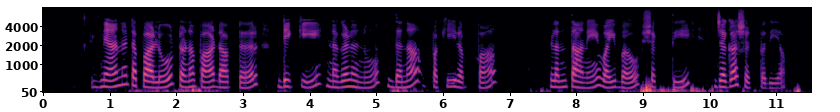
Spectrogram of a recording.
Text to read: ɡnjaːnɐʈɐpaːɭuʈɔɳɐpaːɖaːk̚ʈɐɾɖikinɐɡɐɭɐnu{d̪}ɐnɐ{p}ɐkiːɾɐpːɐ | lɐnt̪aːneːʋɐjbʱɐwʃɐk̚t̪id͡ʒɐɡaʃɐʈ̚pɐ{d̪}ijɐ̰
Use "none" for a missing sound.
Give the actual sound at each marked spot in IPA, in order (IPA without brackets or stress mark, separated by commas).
d̪, p, d̪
